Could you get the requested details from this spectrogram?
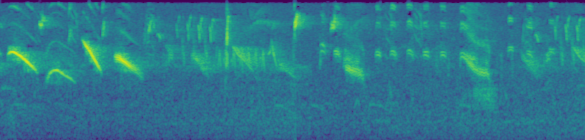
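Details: Green-winged saltator song used to train a young bird: three loud, slurred, high whistles in quick succession, then a faster run of softer chattering and twittering notes.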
